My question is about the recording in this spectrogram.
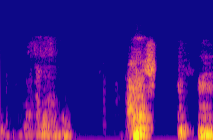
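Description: A man clearing his throat in several short, rough bursts, the loudest about one and a half seconds in.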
